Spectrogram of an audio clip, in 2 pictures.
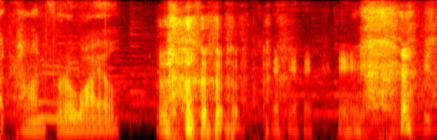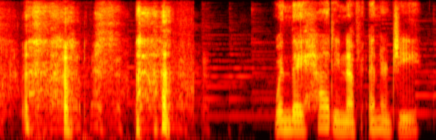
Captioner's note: laugh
